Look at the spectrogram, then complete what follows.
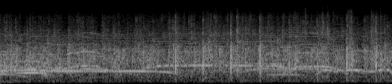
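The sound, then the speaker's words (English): Steady applause from a standing audience at a Barnes & Noble event, dense and even clapping with a few sharper claps standing out, continuing without a break. “A standing ovation from our audience at the Barnes & Noble.”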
